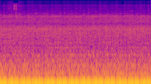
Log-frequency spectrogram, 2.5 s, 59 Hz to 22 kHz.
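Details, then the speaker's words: 2007 GMC Yukon XL at idle, deep lumpy chuffing misfire on cylinders 1-3-5-7. One bank is dead from a broken wire in the harness. "यह गाड़ी है योकन axle missing कर रहा है गाड़ी आप देख सकते हैं"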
